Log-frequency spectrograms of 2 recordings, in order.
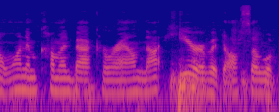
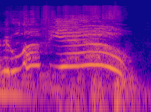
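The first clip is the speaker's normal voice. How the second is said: playful fake shout, higher and louder; 11 dB louder than usual. Explaining what a heart emoji means by acting it out: mock yelling. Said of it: "Why are you yelling at me?".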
